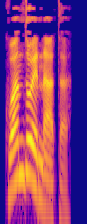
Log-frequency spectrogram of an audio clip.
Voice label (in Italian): chiedere formale, italiano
